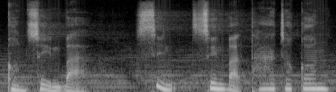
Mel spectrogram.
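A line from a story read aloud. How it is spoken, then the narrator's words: Frightened weak trembling. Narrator (Vietnamese): Cô sợ hãi nói giọng yếu ớt run rẩy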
